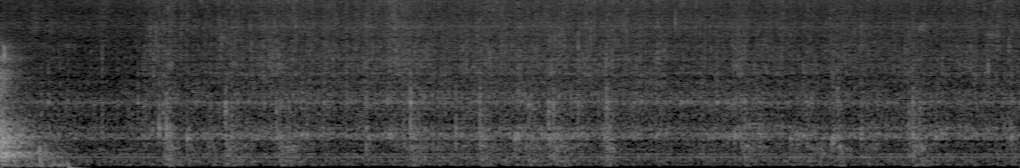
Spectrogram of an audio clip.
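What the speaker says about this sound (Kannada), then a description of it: "ಈಗ ಬೆಳ್ಳುಳ್ಳಿ ಮತ್ತು ಶುಂಠಿ ಫ್ರೈ ಆಗಿದೆ" Garlic and ginger fry in a pan for a fish pickle, a faint, steady sizzle and crackle running evenly throughout with occasional stirring sounds.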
